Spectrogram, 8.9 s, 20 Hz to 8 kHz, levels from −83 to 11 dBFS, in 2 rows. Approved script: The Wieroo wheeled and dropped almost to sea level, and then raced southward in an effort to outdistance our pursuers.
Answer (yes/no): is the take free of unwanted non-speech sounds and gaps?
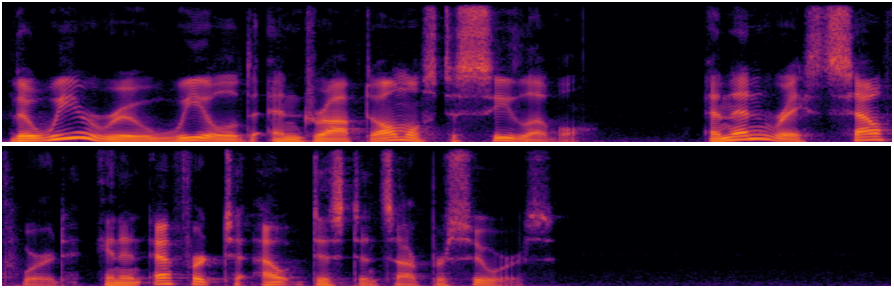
yes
